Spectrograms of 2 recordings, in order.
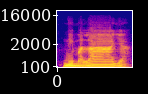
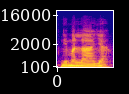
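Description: First: The 'la' vowel is drawn out very long. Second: The 'la' vowel is only slightly lengthened. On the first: This exaggerated length helps learners remember the long vowel. "chúng ta đọc vậy thì nó hơi quá" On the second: This is how it is said in normal recitation. "Nimalaya thì lại là chỉ đủ rồi"

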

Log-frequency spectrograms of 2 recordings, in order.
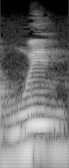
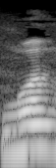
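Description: First: The vowel is pronounced like 'uyên'. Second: The vowel is pronounced like 'uân'. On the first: "mình có hai cách phát âm, mình phát âm là nguyên cũng được" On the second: "nguân là được"

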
